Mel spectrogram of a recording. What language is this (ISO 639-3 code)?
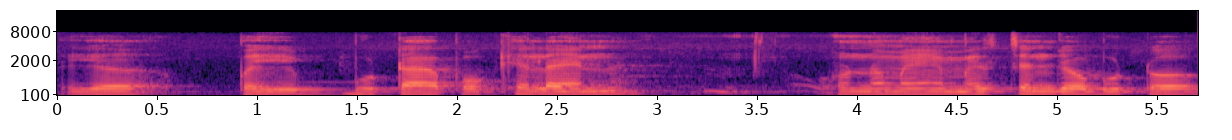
snd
